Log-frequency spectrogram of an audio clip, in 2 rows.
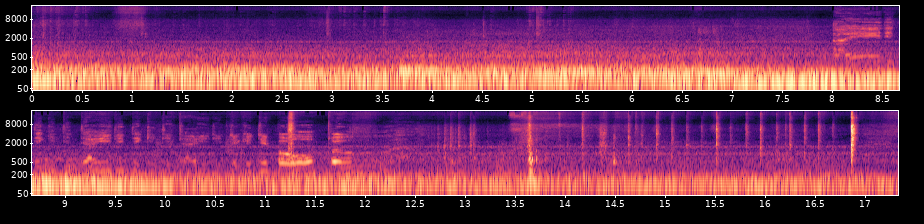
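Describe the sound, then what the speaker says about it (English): Heavy road traffic on the A6 heard from inside an HGV cab near Manchester: a continuous low engine rumble with passing vehicles and occasional clicks, under someone talking. "So what we want now is this lovely heavy traffic."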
